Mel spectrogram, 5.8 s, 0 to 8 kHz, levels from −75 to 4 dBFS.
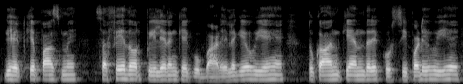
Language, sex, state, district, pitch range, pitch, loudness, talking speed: Hindi, male, Uttar Pradesh, Lalitpur, 110-120 Hz, 115 Hz, -17 LUFS, 215 wpm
